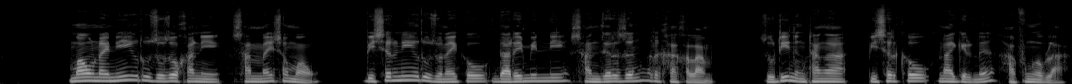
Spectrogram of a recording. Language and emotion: Bodo, neutral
